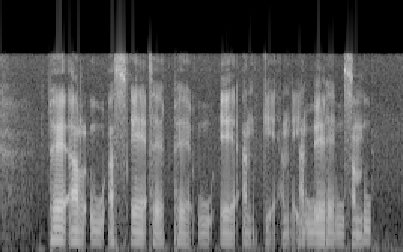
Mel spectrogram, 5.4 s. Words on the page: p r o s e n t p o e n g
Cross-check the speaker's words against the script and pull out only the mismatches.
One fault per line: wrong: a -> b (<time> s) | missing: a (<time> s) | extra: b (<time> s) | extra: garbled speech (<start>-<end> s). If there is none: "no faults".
missing: n (1.9 s)
extra: garbled speech (3.7-4.9 s)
